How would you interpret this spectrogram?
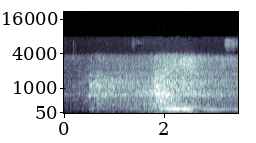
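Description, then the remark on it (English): Cars driving past, a steady road rumble that swells as a vehicle's engine hum approaches, peaks loudly, then eases off slightly. No one speaks. “Now I'm hearing you getting mowed over by some cars.”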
